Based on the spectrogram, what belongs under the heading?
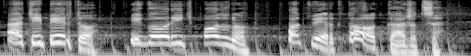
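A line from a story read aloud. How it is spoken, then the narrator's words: Hollow strange voice. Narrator (Russian): говорила она глухим чужим голосом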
